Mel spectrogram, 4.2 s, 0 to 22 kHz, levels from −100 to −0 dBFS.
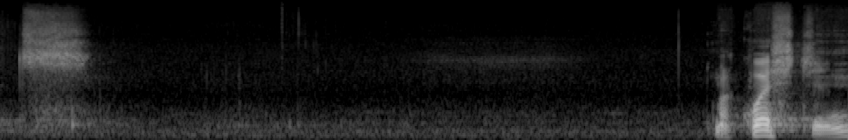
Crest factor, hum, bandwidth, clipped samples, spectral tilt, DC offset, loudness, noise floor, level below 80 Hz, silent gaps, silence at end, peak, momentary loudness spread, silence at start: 26 dB; none; 19 kHz; under 0.1%; -3.5 dB/octave; under 0.1%; -34 LUFS; -74 dBFS; under -90 dBFS; none; 0 s; -14 dBFS; 17 LU; 0.1 s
